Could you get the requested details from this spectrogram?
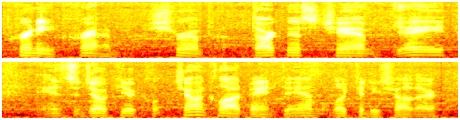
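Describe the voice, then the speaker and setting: Slow, low-voiced deadpan male reader. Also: over music. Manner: slow, halting, deadpan reading broken by laughter. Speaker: stream host reading a fan fiction aloud. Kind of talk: comedic dramatic reading.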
